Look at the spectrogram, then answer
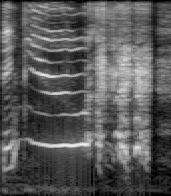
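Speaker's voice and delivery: overjoyed squeal, high and loud.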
